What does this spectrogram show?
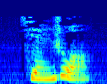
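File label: "减弱", Mandarin Chinese; hsk; chinese-flashcards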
